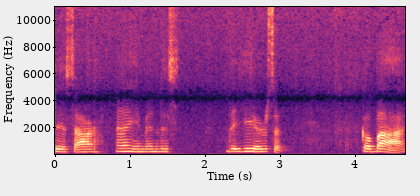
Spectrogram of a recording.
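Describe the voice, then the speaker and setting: A woman talks at a very slow pace. Her tone is dark and mellow. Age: 80s+. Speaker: elderly woman telling her life story. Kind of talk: reading aloud a personal memoir. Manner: halting, with self-corrections.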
